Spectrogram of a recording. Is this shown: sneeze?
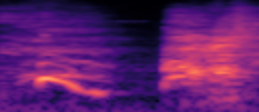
yes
